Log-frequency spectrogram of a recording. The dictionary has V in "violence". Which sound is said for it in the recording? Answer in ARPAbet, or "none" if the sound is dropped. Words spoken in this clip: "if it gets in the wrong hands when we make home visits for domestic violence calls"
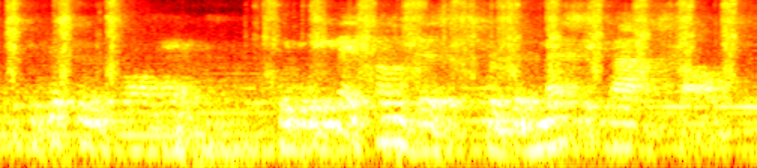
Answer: F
